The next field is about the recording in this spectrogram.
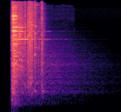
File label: Burst Rifle Mech Secondary; Weapons; Grineer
